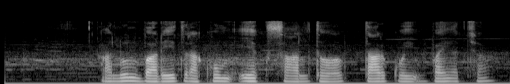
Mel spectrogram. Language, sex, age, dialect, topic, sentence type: Magahi, male, 25-30, Northeastern/Surjapuri, agriculture, question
